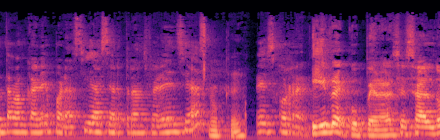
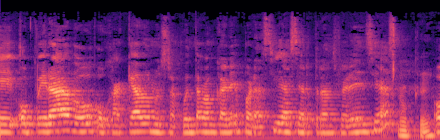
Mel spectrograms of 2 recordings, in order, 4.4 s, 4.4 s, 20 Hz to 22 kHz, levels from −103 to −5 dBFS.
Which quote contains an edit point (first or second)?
first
